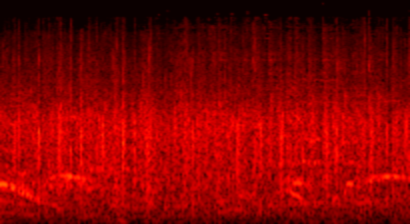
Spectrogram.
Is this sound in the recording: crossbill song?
no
